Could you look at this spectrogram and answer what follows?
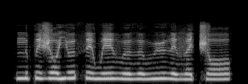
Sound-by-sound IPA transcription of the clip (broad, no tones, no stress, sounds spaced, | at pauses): n ɵ p e ʒ ɔ j ɵ θ e w e β ɵ ð ɵ β ʉ ð e v ɛ t͡ʃ ɔ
